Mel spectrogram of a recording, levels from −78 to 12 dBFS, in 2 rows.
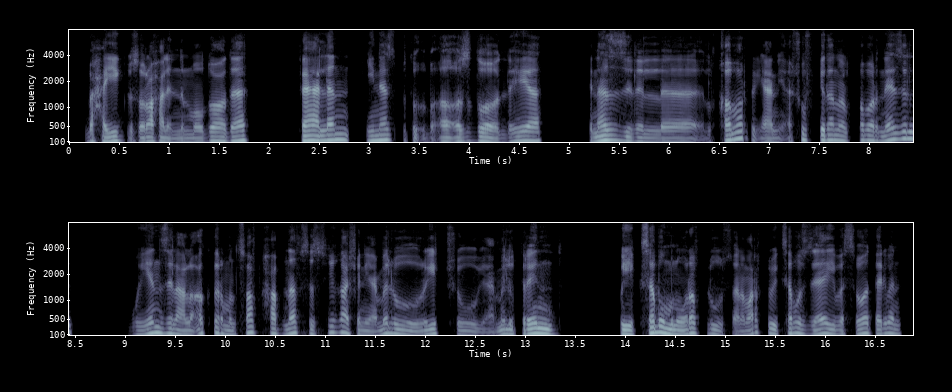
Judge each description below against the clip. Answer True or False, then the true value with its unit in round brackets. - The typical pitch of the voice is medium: False (120 Hz)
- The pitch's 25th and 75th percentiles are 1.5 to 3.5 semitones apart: False (4.2 semitones)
